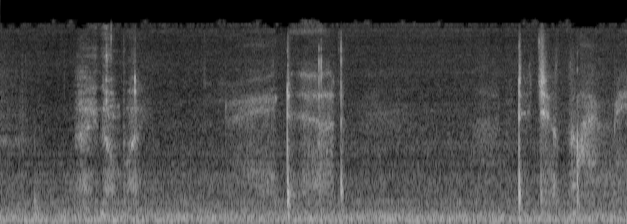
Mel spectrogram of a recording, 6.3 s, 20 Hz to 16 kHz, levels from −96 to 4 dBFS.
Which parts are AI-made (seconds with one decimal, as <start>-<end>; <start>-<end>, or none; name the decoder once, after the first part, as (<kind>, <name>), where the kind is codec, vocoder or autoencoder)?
3.9-5.2 (vocoder, BigVGAN v2)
